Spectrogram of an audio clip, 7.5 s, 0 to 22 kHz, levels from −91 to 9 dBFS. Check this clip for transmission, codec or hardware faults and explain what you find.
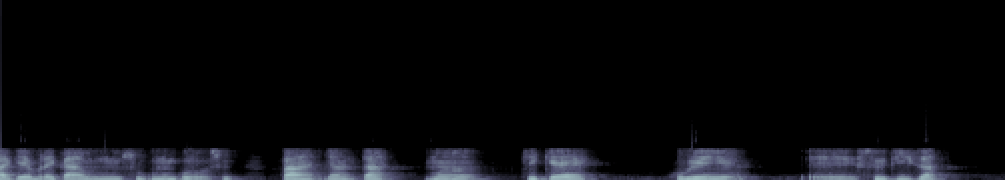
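There is one recurring fault, VoIP packet loss concealed by the speech codec, heard three times in the speech: 1.41 to 1.49 s, 3.35 to 3.55 s, and 5.43 to 5.54 s. Each time the speech smears into a brief buzzy tone or coloured noise that fades and stays weak or distorted for a moment afterwards. Packets went missing, about 40 ms in the first two events and 80 ms in the third. The narrowband Speex decoder, carrying 200 Hz to 3.6 kHz, filled each gap by extrapolating its last pitch and filter at falling gain, and the damage lingers because each frame is rebuilt from the one before.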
